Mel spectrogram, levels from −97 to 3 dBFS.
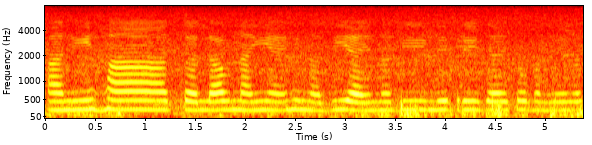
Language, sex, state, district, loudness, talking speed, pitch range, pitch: Marathi, female, Maharashtra, Gondia, -16 LUFS, 145 wpm, 225-235 Hz, 235 Hz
